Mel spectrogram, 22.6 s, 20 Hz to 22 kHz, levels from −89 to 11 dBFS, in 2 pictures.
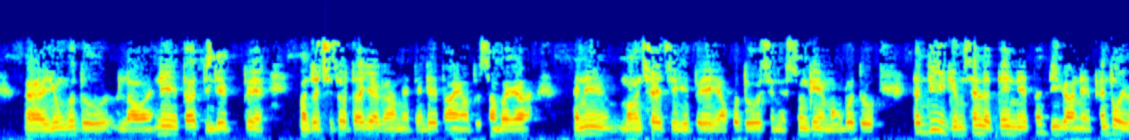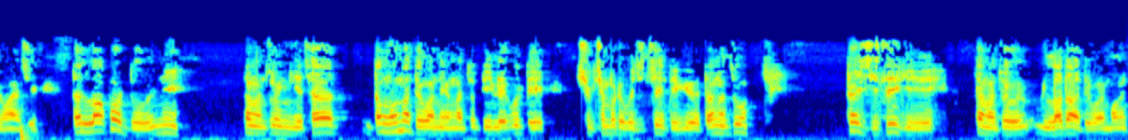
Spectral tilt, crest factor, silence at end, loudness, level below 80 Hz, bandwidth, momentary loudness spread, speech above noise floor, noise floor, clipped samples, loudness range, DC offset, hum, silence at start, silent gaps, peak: -1 dB/octave; 18 dB; 0 s; -17 LUFS; -56 dBFS; 8.4 kHz; 8 LU; 39 dB; -56 dBFS; under 0.1%; 2 LU; under 0.1%; none; 0 s; none; 0 dBFS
